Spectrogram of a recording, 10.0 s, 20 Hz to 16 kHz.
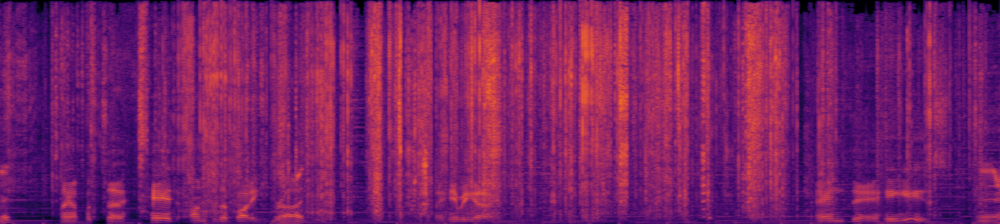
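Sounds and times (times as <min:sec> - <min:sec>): background music: 0:00.0 - 0:10.0
balloons squeaking and rubbing: 0:00.0 - 0:10.0.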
